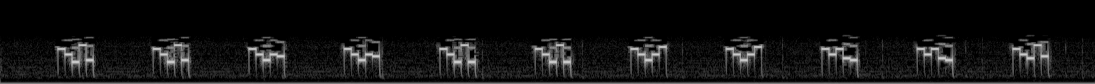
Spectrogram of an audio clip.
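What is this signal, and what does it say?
Five-tone selective call (ZVEI), heard as quick runs of five tones, tones of about 70 ms. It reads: 85102 85102 85254 85254 85101 85101 85259 85259 85832 85832 85304
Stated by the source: ZVEI five-tone selective call received on an SDR.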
